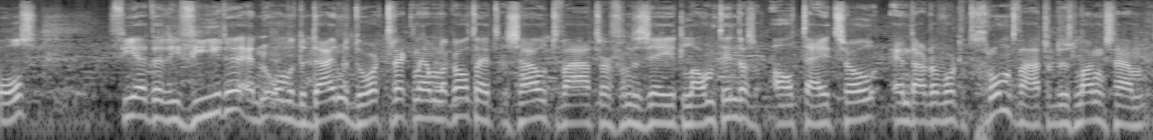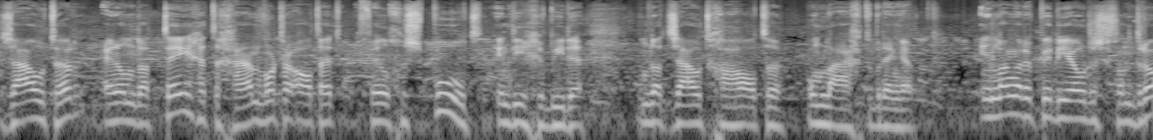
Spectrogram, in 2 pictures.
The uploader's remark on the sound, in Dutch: Deze podcast is opgenomen tijdens het Deltacongres 2019 in Goes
